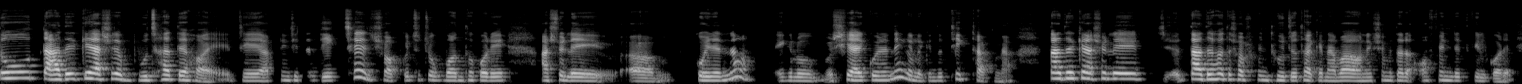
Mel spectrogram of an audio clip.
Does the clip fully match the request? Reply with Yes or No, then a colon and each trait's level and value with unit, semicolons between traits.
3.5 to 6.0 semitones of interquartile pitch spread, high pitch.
Yes: average, 4.9 semitones; high, 195 Hz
